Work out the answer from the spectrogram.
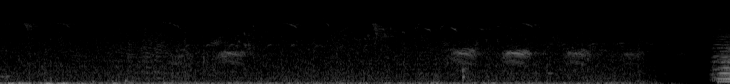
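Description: Faint outdoor ambience with scattered short bird chirps, some high and falling in pitch. The sound fades out to silence shortly before the end.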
